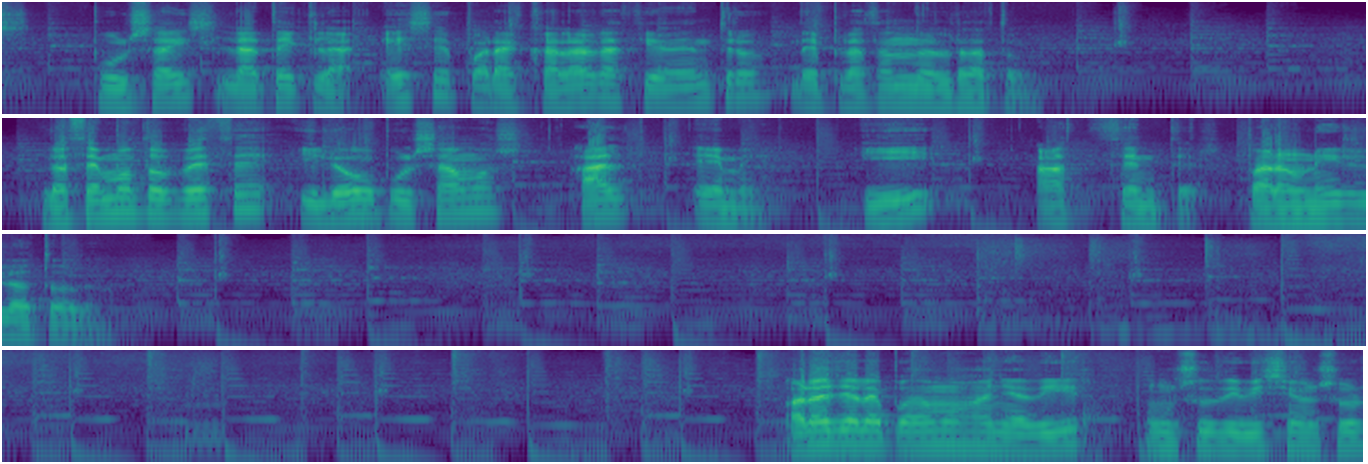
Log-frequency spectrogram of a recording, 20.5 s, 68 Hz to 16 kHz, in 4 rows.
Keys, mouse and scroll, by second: 7.4 alt+m, 10.7 click, 11.5 click, 12.1 click, 12.8 click, 13.8-14.4 middle drag, 14.4 Tab, 14.8 3, 14.9 click, 15.3 Delete, 16.7 click, 16.9 click, 17.4 scroll down 2, 17.6 KP_1, 18.1 Tab, 18.7 ctrl+2, 19.2 scroll up 1, 20.0 Tab.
